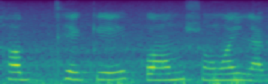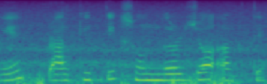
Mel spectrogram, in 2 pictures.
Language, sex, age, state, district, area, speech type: Bengali, female, 18-30, West Bengal, Howrah, urban, spontaneous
